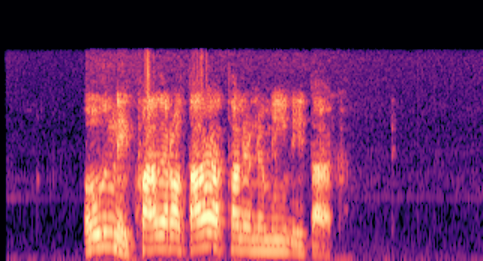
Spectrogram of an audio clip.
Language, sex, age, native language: Icelandic, male, 50-59, Icelandic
